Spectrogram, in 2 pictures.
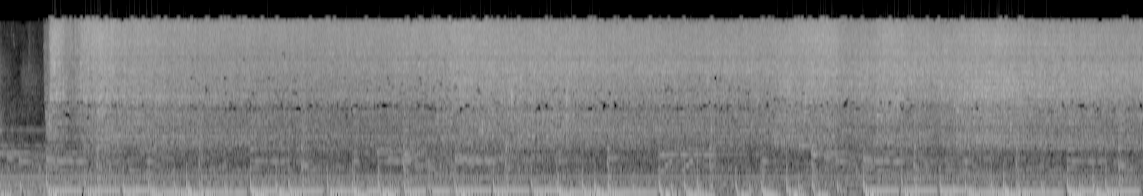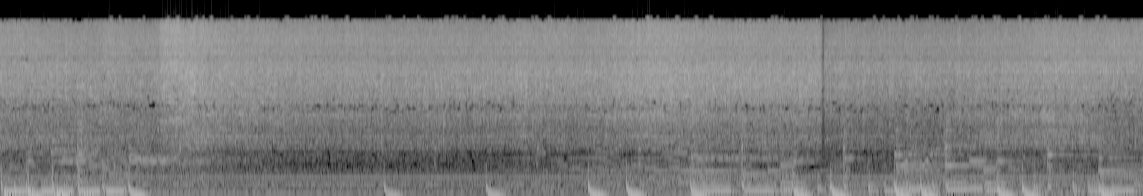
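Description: Salmon pieces sizzling as they sear in hot oil in a stainless steel pot; the sizzle starts suddenly about half a second in as the first piece goes into the oil, then holds steady.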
